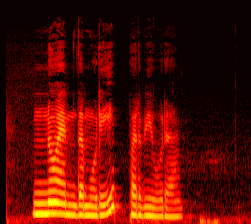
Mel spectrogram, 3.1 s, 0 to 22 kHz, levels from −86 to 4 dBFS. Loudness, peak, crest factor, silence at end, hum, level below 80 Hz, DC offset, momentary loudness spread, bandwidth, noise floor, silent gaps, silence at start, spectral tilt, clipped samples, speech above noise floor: -25 LUFS; -10 dBFS; 16 dB; 0.45 s; none; -52 dBFS; under 0.1%; 12 LU; 14 kHz; -49 dBFS; none; 0.1 s; -7.5 dB/octave; under 0.1%; 25 dB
